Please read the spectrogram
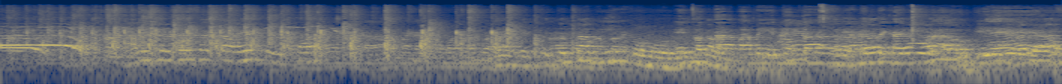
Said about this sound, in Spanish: ¡Oye, aplauso! ¡Aplauso! ¡Aplauso! ¡Aplauso! ¡Aplauso! ¡Aplauso!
